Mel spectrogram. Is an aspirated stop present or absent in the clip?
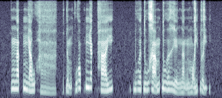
absent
